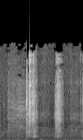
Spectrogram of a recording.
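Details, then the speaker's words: Ford Mustang clutch throw-out bearing spun by hand gives short dry rasping bursts; bearing is toast and appears seized to the input shaft. "yeah that's supposed to spin so throw out bearings toast on this"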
